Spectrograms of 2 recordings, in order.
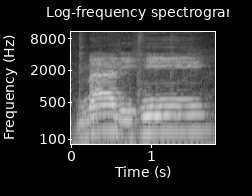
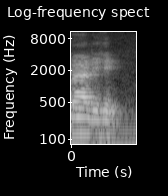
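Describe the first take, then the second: First: The vowel after the ha is drawn out long. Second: The vowel after the ha is kept short. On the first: The speaker calls it right. "So you just elongate these" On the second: The speaker calls it wrong. "You don't say ماله"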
